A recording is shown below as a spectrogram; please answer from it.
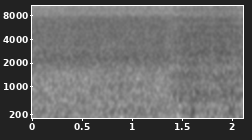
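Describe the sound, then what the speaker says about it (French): A waterfall pours in a continuous broadband rush of falling water near the microphone, steady and fairly loud, with a slight swell toward the end and no voices over it. "Les enfants sont en train d'admirer la cascade."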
